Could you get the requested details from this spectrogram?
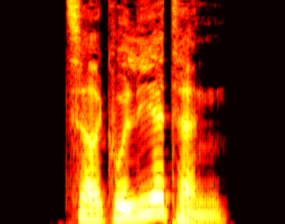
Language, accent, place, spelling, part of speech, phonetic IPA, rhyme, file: German, Germany, Berlin, zirkulierten, verb, [t͡sɪʁkuˈliːɐ̯tn̩], -iːɐ̯tn̩, De-zirkulierten.ogg
- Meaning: inflection of zirkulieren: 1. first/third-person plural preterite 2. first/third-person plural subjunctive II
